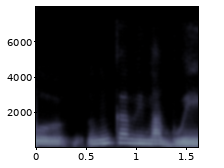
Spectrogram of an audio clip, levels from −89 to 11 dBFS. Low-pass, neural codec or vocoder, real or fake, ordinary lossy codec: 7.2 kHz; codec, 24 kHz, 0.9 kbps, WavTokenizer, large speech release; fake; AAC, 48 kbps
